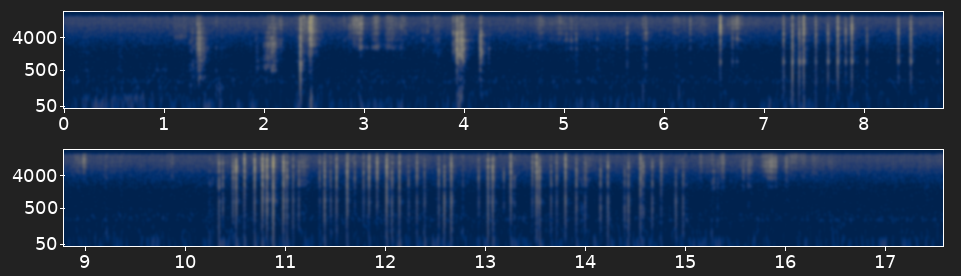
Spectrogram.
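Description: Fingers tapping and scratching on small beach trinkets close to the microphone. A few scattered taps come first, then quick runs of light taps, densest from about ten to fifteen seconds in.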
